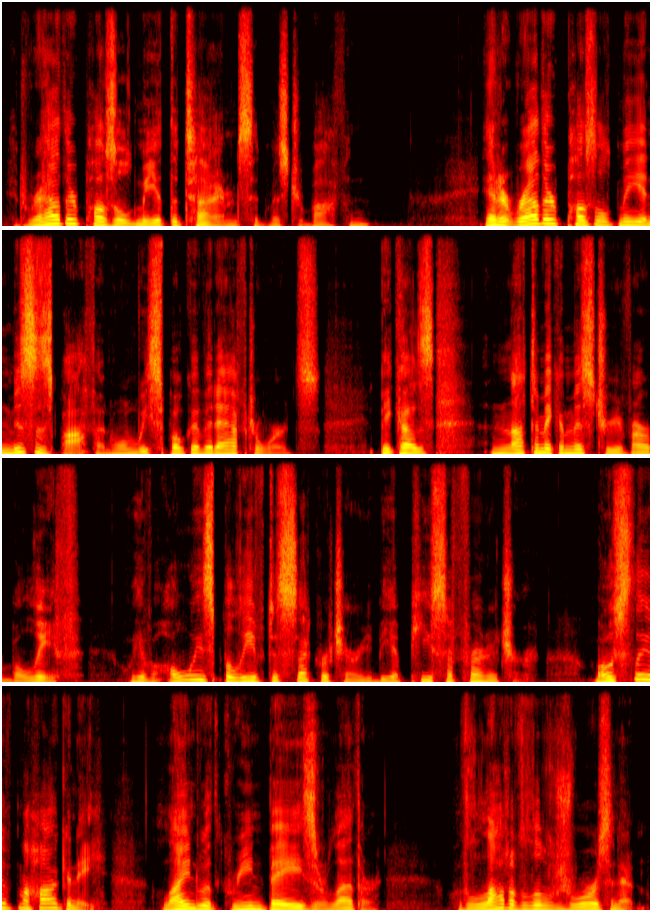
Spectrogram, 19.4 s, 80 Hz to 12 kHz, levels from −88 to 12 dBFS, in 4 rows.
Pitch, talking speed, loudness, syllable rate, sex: 150 Hz, 190 wpm, -20 LUFS, 5.6 syllables/s, male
